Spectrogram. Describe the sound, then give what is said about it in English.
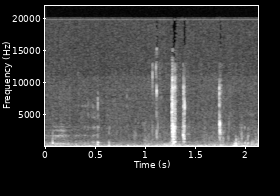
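Quiet sipping of a sweet, licorice-flavored liqueur, taken plain as a first sip: a couple of short, wet slurping bursts with soft mouth noises in between, over a low hum and no talking. “Yeah, because you're going to have one initial sip just of it regular.”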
